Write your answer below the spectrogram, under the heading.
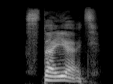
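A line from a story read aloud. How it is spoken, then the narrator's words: Angry barking shout. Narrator (Russian): Зло рявкает ворон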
